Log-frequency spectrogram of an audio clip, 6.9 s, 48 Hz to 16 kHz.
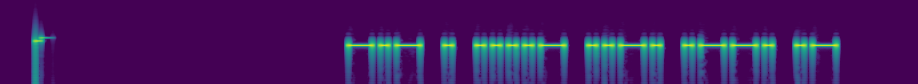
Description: Morse code, heard as a keyed tone, about 20 wpm, 700 Hz. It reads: KE4FPA
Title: USA Call Signs - 6 Characters - Repeated 3x - 20wpm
